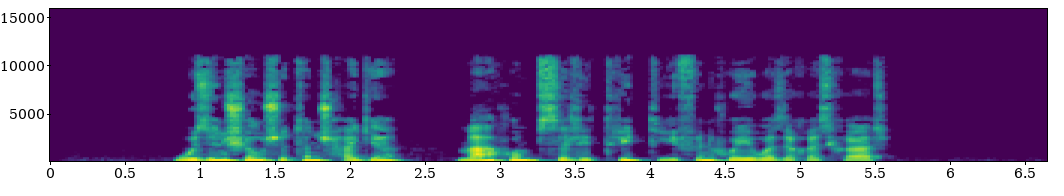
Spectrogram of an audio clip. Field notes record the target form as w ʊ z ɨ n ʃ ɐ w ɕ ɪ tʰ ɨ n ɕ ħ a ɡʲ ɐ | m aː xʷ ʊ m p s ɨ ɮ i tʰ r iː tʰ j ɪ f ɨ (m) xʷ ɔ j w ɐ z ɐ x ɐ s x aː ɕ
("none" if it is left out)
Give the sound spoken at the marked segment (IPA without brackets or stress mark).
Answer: n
